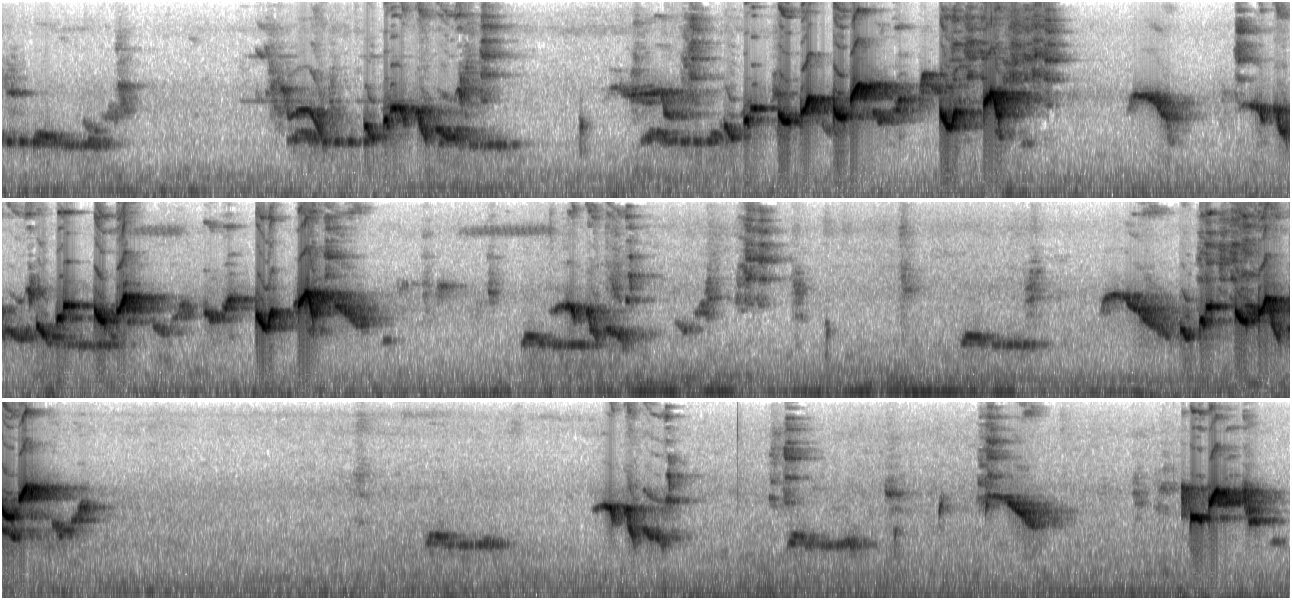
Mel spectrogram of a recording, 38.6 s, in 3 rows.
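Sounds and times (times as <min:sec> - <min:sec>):
straw-headed bulbul singing: 0:00.0 - 0:01.5, 0:02.4 - 0:05.3, 0:06.1 - 0:10.7, 0:11.3 - 0:21.0, 0:21.8 - 0:26.9, 0:31.7 - 0:38.6.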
